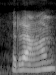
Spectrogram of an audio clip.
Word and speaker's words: रामः: इसका उच्चारण ह होता है। उदाहरण के लिए राम शब्द है, राम शब्द के पीछे ये विसर्ग लगे हुए हैं। जब हम इसका उच्चारण करेंगे तो इसे रामः बोला जाएगा।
